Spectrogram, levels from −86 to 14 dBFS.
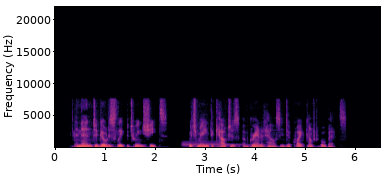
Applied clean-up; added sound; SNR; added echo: classical method Wiener filter.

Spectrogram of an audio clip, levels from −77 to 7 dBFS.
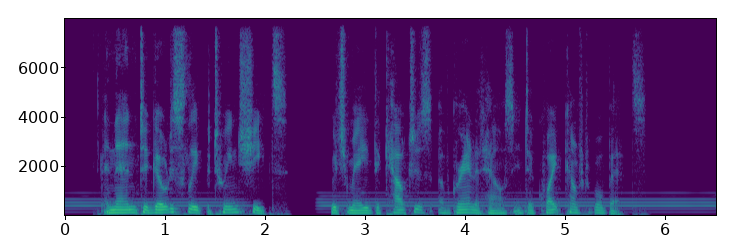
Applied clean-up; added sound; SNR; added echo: none; Wind instrument, woodwind instrument; 19 dB; none.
